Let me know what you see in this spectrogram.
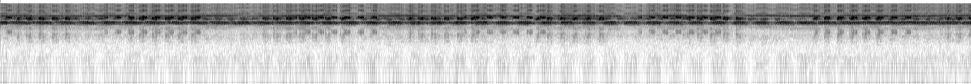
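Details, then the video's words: Many insects in a Japanese garden during an autumn dawn keep up a continuous high shrill chorus, a steady ringing note beneath beaded, pulsing trills that thicken in periodic bursts. "Autumn Insects voice Towards dawn"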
